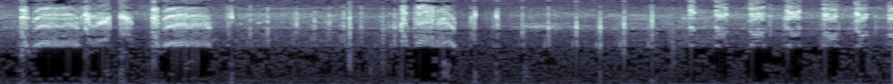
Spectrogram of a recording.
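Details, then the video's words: Edible-nest swiftlet call used to lure swiftlets, a shrill chirping burst, then quick clicking pulses, roughly three a second. "Suara pemanggil burung walet"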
